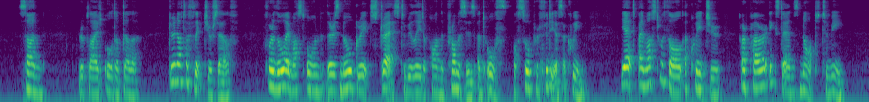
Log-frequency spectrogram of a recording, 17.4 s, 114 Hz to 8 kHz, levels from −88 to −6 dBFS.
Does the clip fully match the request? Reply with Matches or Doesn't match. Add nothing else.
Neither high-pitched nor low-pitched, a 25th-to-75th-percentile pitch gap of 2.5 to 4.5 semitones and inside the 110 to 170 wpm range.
Doesn't match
